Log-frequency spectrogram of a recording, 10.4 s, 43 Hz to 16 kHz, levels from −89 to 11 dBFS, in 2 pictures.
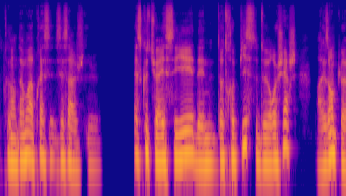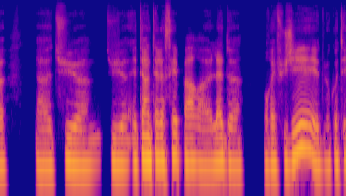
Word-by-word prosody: présente 125 -1 -1
à - - +3
moi?» 145 0 +4
après 135 +1 -2
c'est 130 -1 -9
c'est 130 +1 -3
ça, 125 -4 -1
je 100 - -11 0.7
Est-ce 145 -3 -2
que 160 - +2
tu 135 - -4
as 130 - +4
essayé 140 +4 +4
des 120 -2 0
d'autres 125 +3 -1
pistes 195 +5 0
de 125 0 -1
recherche? 130 +10 0 0.3
Par 110 +1 -7
exemple, 140 +2 +3
heu 115 0 0 0.5
heu, 110 0 -3
tu, 115 +4 -1
heu, 110 0 -3 0.3
tu, 115 -3 -1
heu, 115 - -6
étais 120 +3 0
intéressée 130 +1 +3
par 120 -4 -2
l'aide 115 -2 -1 0.3
aux 115 - -6
réfugiés 140 +9 +3
et 115 - +1
de 115 - -11
le 115 - -7
côté 125 +1 -4
125 Hz, 210 wpm, -20 LUFS, 115-135 Hz, 0.7 s, moi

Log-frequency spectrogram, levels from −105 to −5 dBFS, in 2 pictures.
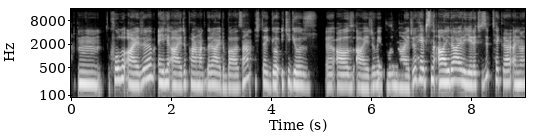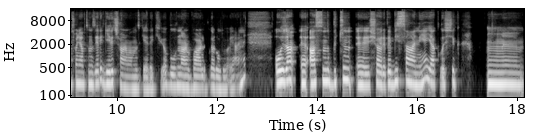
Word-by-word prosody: Imm, 195 -1 +3 0.3
kolu 245 +2 +2
ayrı, 205 +10 +2
eli 210 0 +2
ayrı, 185 +1 0
parmakları 190 0 -1
ayrı 175 -3 -2
bazen, 165 -1 -2
işte, 200 -1 -5
gö 185 +1 0
2 190 +2 -5
göz, 180 -3 -2 0.2
eee, 175 0 -5
ağız 175 -1 0
ayrı 165 +1 -2
ve - - 0 0.2
burun 175 0 -4
ayrı, 165 +9 -2
hepsini 240 0 +1
ayrı 215 +2 +6
ayrı 230 -2 +3
yere 190 -1 +2
çizip 210 - -9
tekrar 215 -3 -2
animasyon 195 +1 -1
yaptığımız 195 0 -3
yere 210 +4 -2
geri 200 0 0
çağırmamız 155 -6 -6
gerekiyor. 155 +4 -9
Bunlar 165 -3 -3
varlıklar 155 0 -5
oluyor 145 0 -6
yani. 205 - -6 0.6
O 210 +2 +8
yüzden, 235 +2 +6 0.2
eee, 205 - +4
aslında 200 +1 +4
bütün, 235 +2 -1
eee, 180 -1 0
şöyle 185 -2 -2
ve 200 -2 +1
1 220 +2 0
saniye 215 +1 +1
yaklaşık, 200 - -4 0.6
ımm, 195 -1 +3
195 Hz, 150 wpm, -22 LUFS, 175-210 Hz, 0.6 s, O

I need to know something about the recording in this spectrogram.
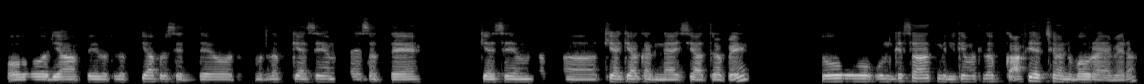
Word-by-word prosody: और 120 +1 +2
यहाँ 120 0 +4
पे 125 0 +2
मतलब 125 0 -3
क्या 140 -2 +3
प्रसिद्ध 120 -5 -4
है 120 0 +1
और 120 0 -3 0.2
मतलब 120 +1 -5
कैसे 125 +1 0
हम 130 0 -4 0.2
रह 120 - -4
सकते 120 0 -2
हैं, 120 +1 -1 0.6
कैसे 125 0 +2
हम 125 0 0
अ 130 - -8 0.3
अ, 115 0 -1
क्या-क्या 130 -2 +3
करना 115 -2 -1
है 115 - +1
इस 110 - -9
यात्रा 110 -2 0
पे? - - +4 0.8
तो 140 +1 +7 0.4
उनके 135 +2 -1
साथ 145 0 +3
मिलके 135 0 -2
मतलब 140 +1 -5
काफ़ी 175 - +4
अच्छा 150 -1 +2
अनुभव 120 -1 +2
रहा 115 -2 +1
है 105 - -4
मेरा। 105 +1 -4
125 Hz, 185 wpm, -25 LUFS, 120-135 Hz, 0.8 s, तो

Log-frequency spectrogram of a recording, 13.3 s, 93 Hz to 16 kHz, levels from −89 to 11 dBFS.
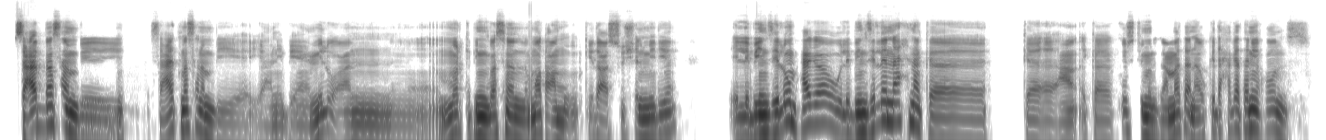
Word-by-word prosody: ساعات 150 +3 +4
مثلًا 135 -7 +5
بي 105 -2 -7 0.2
ساعات - - -3
مثلًا 135 -7 +1
بي 90 -1 -11
يعني 80 -1 -14
بيعملوا 85 - -5
عن 85 -2 -5 0.5
marketing 115 0 +4
مثلًا 115 0 +1
لمطعم 100 -1 0
وكده 85 - -7
على - - -4
الsocial 105 - -6 0.2
media، 125 +5 -4 0.6
اللي 110 0 -1
بينزل 120 +3 +6
لهم 185 -3 +2
حاجة، 170 +4 +1
واللي 130 -5 -4
بينزل 125 +6 +4
لنا 190 -1 +4
احنا 180 -3 0
ك 110 -6 -3 0.8
ك - - -7 0.5
كcustomer 110 +2 -3
عامةً 105 0 +1
أو 100 - -9
كده 125 - -7
حاجة 140 +2 -4
تانية 140 0 +3
خالص. 130 -6 -7
115 Hz, 150 wpm, -22 LUFS, 100-135 Hz, 0.8 s, بينزل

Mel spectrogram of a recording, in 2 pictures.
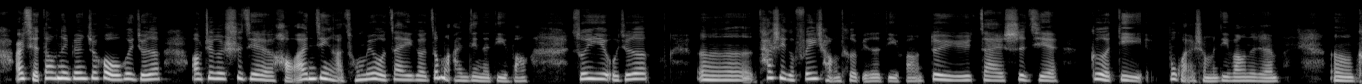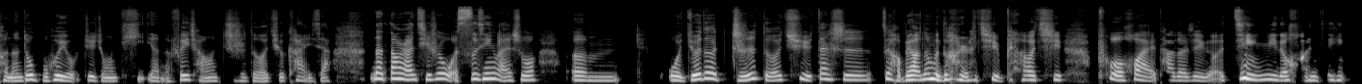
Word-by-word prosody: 而 260 - +4
且 235 -8 +1
到 285 +4 +1
那 280 -1 +8
边 275 0 +3
之 285 0 0
后， 275 -5 +4
我 - - +2
会 250 0 0
觉 220 -1 +1
得， 245 +1 0 0.3
哦， 245 +1 -1
这 275 +2 -1
个 260 -1 +2
世 275 +2 -2
界 225 -6 0
好 - - -3
安 245 +2 +3
静 260 -6 +2
啊， - - -6
从 205 - -6
没 240 - +1
有 235 -4 +3
在 220 +1 -4
一 205 - -2
个 205 -1 -3
这 295 - -1
么 305 - +3
安 180 -2 -6
静 180 -2 -3
的 155 - -2
地 160 -1 -3
方。 160 +2 -9 0.4
所 250 - -1
以 255 -2 +3
我 205 -3 -2
觉 225 - -2
得， 255 0 +1 0.4
呃， 200 -1 -2
它 300 - -1
是 300 -1 0
一 - - +1
个 210 - -2
非 255 +6 -1
常 160 - -6
特 175 +2 -7
别 140 - -9
的 155 0 -4
地 155 -1 -6
方， 155 +2 -9
对 220 -4 +1
于 190 +1 -3
在 195 -3 -5
世 210 +3 -3
界 180 -2 -4 0.3
各 235 -6 +2
地， 185 -5 -5
不 245 - -2
管 170 - -7
什 160 - -6
么 150 - -2
地 175 - -4
方 170 0 -2
的 170 - -4
人， 155 0 -4 0.5
嗯， 175 -3 -1
可 175 - -3
能 165 +1 +1
都 220 +1 +4
不 170 -3 -5
会 210 0 +5
有 160 - -2
这 190 -1 -1
种 155 -2 -3
体 - - -10
验 155 -2 -7
的， 145 - -9
非 215 +5 +1
常 165 -5 -6
值 165 -1 -10
得 150 -3 -5
去 165 - -8
看 185 -2 -8
一 - - -7
下。 160 +2 -9 0.4
那 265 -1 +5
当 265 +1 +5
然 225 -2 +4
其 220 0 -1
实 260 - +2
我 - - +2
私 250 0 +1
心 260 +1 +5
来 180 -6 -2
说， 205 +2 0 0.3
嗯， 180 -3 -1 0.5
我 195 -3 +4
觉 215 +8 +6
得 265 -1 +5
值 225 +1 +1
得 200 -6 -1
去， 210 0 -1
但 250 +4 -1
是 215 -1 -2
最 260 - +3
好 - - 0
不 200 - +4
要 210 -1 +8
那 245 - +4
么 240 - +10
多 225 - +3
人 195 -4 +3
去， 190 +1 -1
不 - - -9
要 210 -1 +3
去 210 0 -4 0.3
破 195 - +2
坏 190 -3 +1
它 195 - -9
的 180 -1 -3
这 180 -2 -3
个 185 - -5
静 225 +1 +7
谧 225 -2 +2
的 190 0 +2
环 185 -3 -3
境。 195 +2 -6
205 Hz, 280 characters per minute, -19 LUFS, 180-240 Hz, 0.5 s, 么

